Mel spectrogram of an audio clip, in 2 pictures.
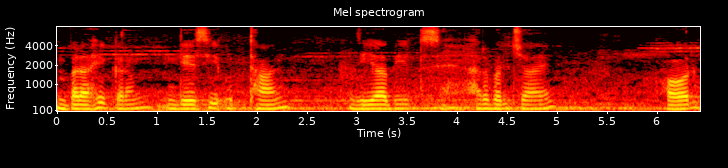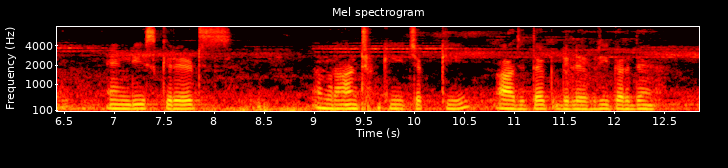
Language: Urdu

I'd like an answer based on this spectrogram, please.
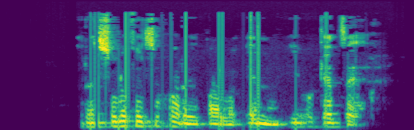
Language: Tswana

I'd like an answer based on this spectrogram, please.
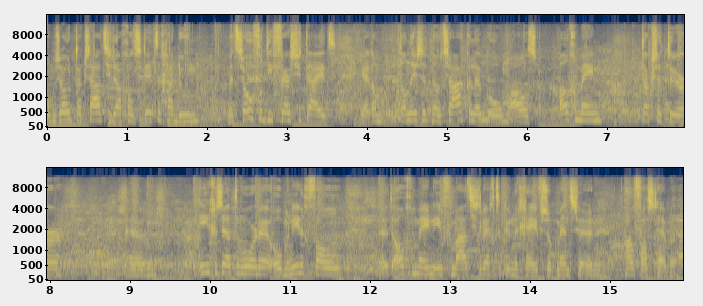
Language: Dutch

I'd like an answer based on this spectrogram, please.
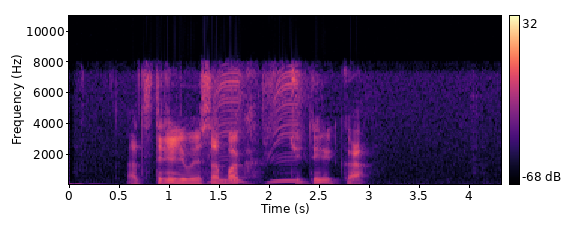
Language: Russian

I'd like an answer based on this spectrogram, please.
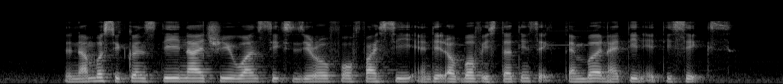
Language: English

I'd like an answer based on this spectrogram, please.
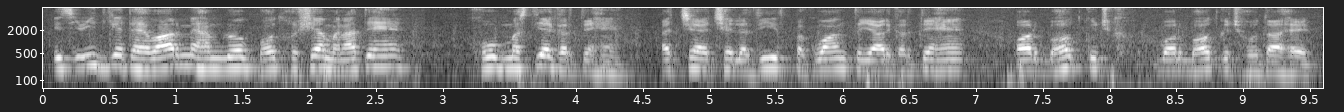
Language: Urdu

